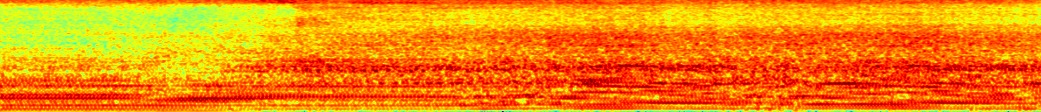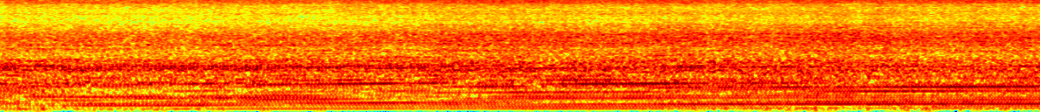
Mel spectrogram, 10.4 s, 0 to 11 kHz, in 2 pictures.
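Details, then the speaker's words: Mazda RX-8 with new coils, plugs and leads (D585 upgrade kit), coils and plugs swapped between cylinders, still logging P0301 cylinder one misfire: rough, wavering, stumbling note through the exhaust at 4000 rpm; dies when it drops to idle. "i'm still showing a cylinder one misfire now the noise to me is coming through the exhaust system"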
